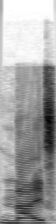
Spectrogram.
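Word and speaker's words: knife: नाइफ में के silent है।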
